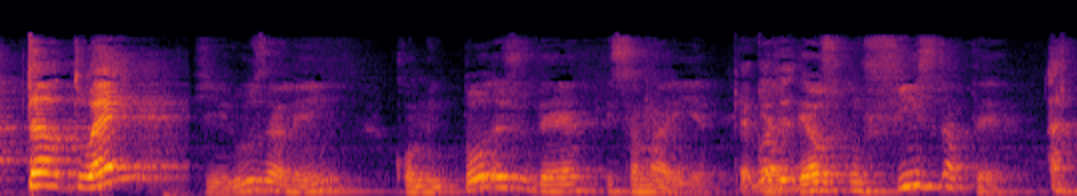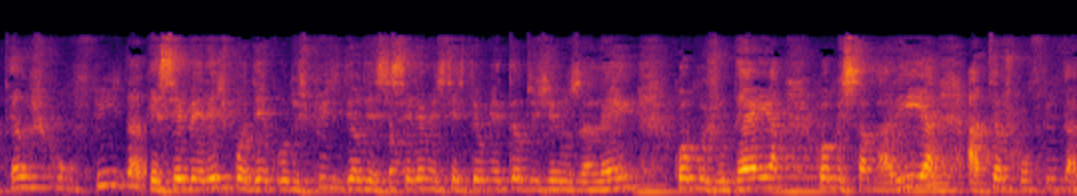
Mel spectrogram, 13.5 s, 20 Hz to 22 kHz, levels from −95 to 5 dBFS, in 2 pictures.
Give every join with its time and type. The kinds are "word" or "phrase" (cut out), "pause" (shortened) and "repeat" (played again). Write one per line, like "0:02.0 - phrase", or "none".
0:01.2 - pause
0:07.6 - word
0:09.2 - phrase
